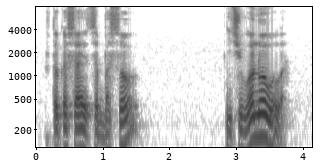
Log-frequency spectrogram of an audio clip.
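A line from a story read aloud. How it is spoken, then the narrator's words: Hesitant quiet question. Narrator (Russian): он после минутного колебания тихо спросил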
